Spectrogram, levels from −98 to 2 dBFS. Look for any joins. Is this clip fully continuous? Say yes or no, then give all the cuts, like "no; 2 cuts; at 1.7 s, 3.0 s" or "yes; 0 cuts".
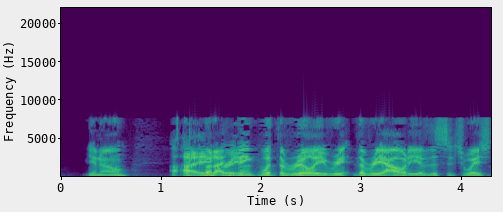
yes; 0 cuts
